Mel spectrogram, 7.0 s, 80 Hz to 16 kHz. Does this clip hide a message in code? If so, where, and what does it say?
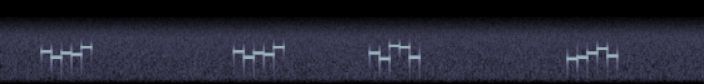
Yes: five-tone selective call (CCIR) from 0.4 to 6.2 s, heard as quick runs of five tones, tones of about 100 ms. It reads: 73650 73650 62203 23694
